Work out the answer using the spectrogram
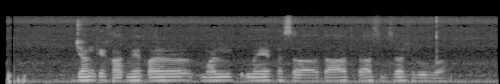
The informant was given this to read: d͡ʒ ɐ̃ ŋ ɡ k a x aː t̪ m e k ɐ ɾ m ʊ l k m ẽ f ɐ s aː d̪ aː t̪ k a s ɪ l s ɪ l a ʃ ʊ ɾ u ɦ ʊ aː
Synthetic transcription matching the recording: d͡ʒ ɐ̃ ŋ ɡ k e x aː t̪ m e p ɐ ɾ m ʊ l k m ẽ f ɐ s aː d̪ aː t̪ k a s ɪ l s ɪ l a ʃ ʊ ɾ u ɦ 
